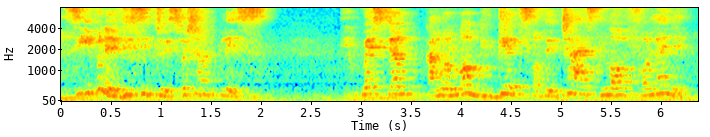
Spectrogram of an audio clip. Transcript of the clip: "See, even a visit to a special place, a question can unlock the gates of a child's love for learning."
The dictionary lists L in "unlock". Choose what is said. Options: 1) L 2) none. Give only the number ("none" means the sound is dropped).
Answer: 2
